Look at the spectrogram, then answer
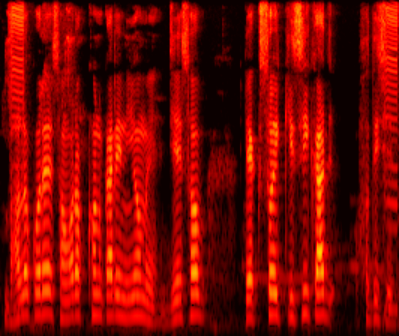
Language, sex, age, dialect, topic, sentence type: Bengali, male, <18, Western, agriculture, statement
